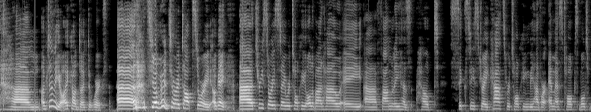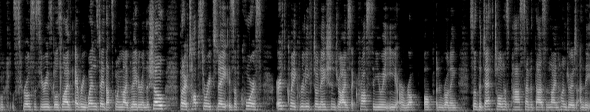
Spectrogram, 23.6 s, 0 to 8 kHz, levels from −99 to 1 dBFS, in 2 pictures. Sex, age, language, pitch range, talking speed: female, 30-49, Arabic, 175-195 Hz, 210 wpm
